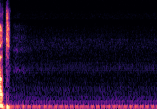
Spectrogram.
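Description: A man's voice breaks off right at the start, leaving a faint, steady low hum in the background.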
